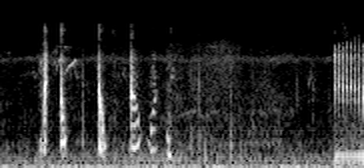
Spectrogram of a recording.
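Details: Black francolin calling: a quick run of about six short, harsh, grating notes over roughly a second and a half, followed by quieter scratchy sounds and a burst of broad noise at the end.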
